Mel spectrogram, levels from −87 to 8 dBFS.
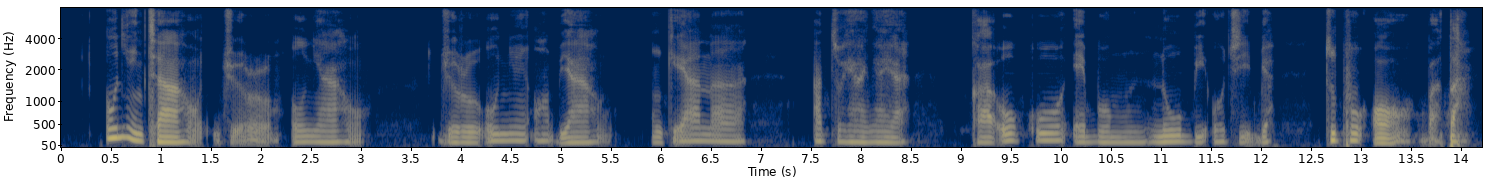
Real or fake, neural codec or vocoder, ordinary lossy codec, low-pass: fake; codec, 16 kHz, 4 kbps, X-Codec, HuBERT features, trained on LibriSpeech; none; none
